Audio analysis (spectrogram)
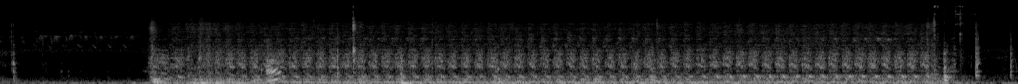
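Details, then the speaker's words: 1977 Toyota motorhome, long stored, in neutral: about eight seconds of rhythmic cranking that never catches; turns over but won't start. "You can hear he wants to go. So I'm gonna just give him a little gas. One pump to the floor, that's gonna push gas into the motor. Oh, come on, putt. Nothing."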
